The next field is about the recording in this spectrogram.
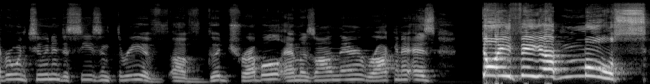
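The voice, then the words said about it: Vague British-Australasian put-on accent. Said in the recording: “What accent am I trying to pull off? ... You're somewhere between like British, New Zealand, and Australia, but I'm not confident in which.”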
